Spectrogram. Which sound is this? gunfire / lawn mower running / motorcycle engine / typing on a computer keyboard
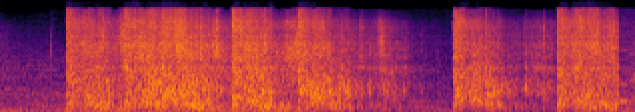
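gunfire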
